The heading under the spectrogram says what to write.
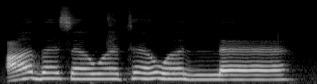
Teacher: Kalau mau diwakaf, bacanya cukup 2 harakat aja. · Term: mad badal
